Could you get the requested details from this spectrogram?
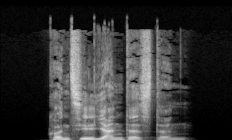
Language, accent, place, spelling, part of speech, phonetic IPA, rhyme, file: German, Germany, Berlin, konziliantesten, adjective, [kɔnt͡siˈli̯antəstn̩], -antəstn̩, De-konziliantesten.ogg
- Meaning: 1. superlative degree of konziliant 2. inflection of konziliant: strong genitive masculine/neuter singular superlative degree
